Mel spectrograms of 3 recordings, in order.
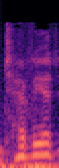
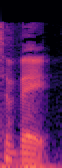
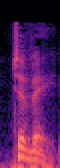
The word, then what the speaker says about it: Tveit: In the show, Aaron Teviot, is that how you say it? – I think it's Tveit. – Tveit.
